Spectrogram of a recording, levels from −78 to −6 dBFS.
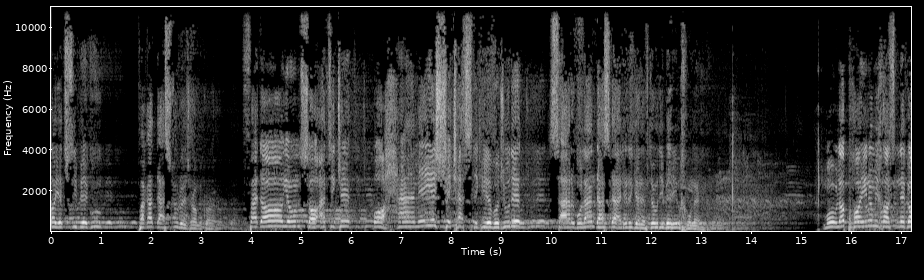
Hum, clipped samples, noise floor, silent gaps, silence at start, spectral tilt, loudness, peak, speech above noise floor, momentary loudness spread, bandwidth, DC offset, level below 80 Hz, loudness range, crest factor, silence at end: none; under 0.1%; -48 dBFS; none; 0 s; -2.5 dB/octave; -22 LUFS; -4 dBFS; 26 dB; 15 LU; 11 kHz; under 0.1%; -56 dBFS; 7 LU; 20 dB; 0 s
